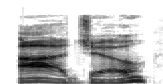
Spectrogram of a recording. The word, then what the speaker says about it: Ajo: The small town of Ajo, pronounced Ajo but vulnerable to an embarrassing mispronunciation, is home to the copper-rich New Cornelia Open Pit Mine.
